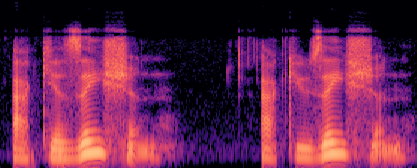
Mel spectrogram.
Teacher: the U will be very short so it'll be hard to notice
